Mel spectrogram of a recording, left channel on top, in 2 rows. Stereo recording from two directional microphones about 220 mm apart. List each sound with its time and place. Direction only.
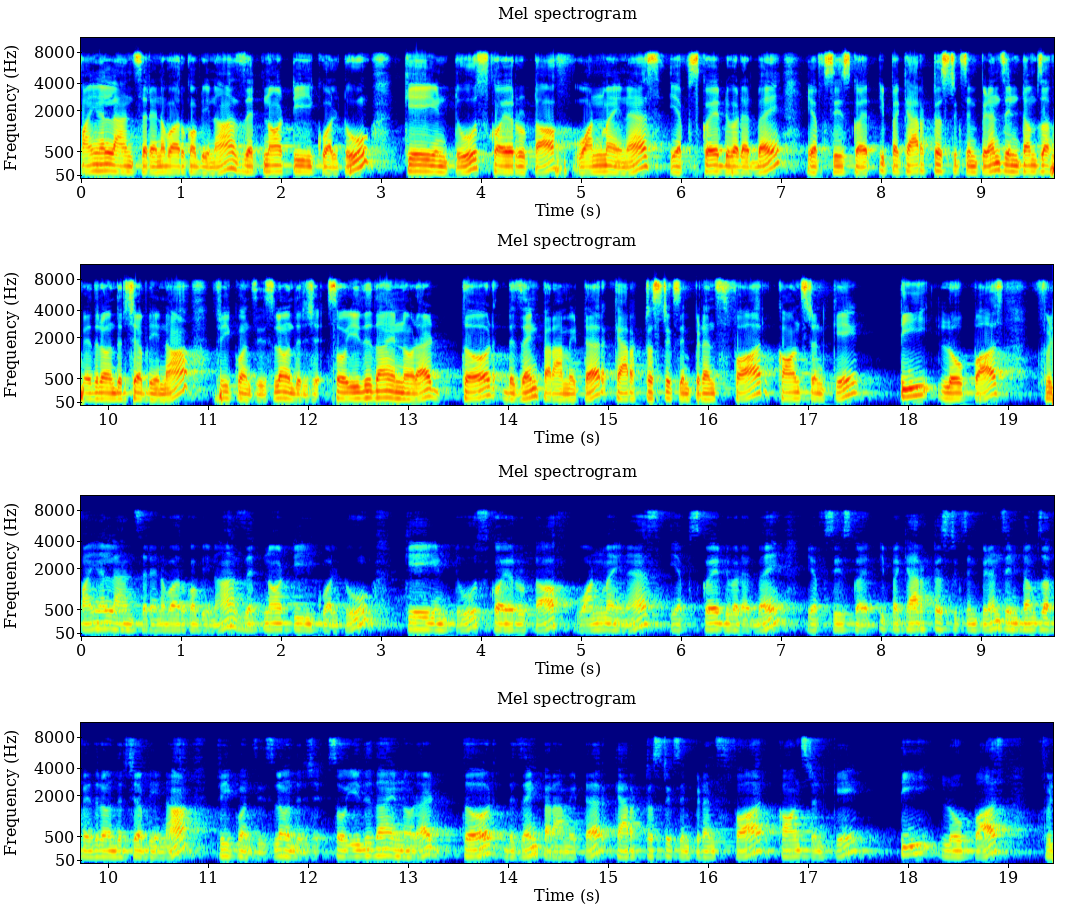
0.0 s speech: 50° left (ahead or behind)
